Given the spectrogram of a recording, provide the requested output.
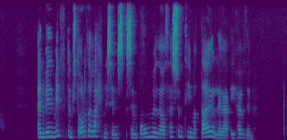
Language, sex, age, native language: Icelandic, female, 30-39, Icelandic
